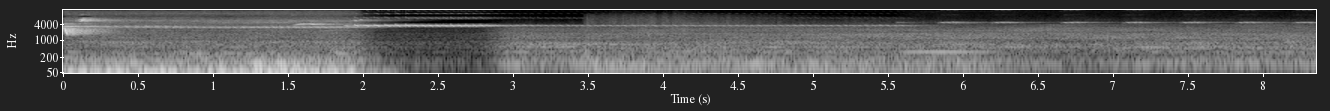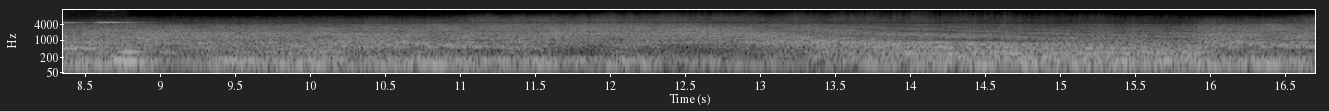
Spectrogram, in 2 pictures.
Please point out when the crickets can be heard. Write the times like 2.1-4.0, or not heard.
0.0-8.8.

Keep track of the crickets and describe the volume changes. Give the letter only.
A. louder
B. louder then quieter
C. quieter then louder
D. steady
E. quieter
E.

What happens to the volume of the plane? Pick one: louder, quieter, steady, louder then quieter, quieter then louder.
steady.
